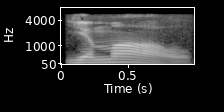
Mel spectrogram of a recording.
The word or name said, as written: Yamal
